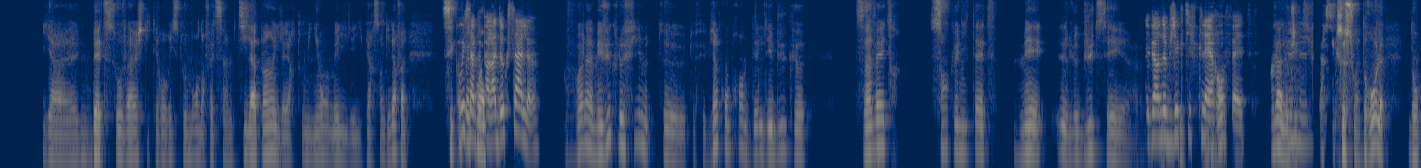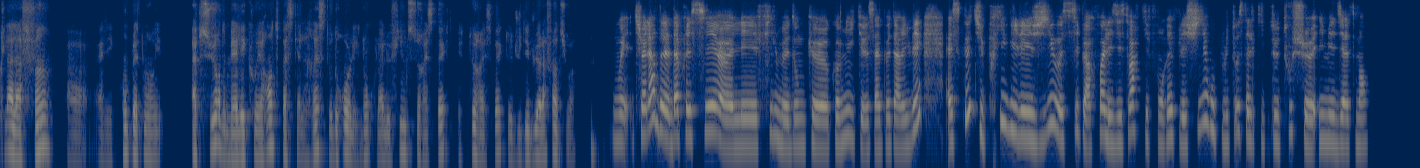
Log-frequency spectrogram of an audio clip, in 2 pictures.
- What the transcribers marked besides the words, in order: other background noise; tapping
- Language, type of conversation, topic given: French, podcast, Qu’est-ce qui fait, selon toi, une bonne histoire au cinéma ?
